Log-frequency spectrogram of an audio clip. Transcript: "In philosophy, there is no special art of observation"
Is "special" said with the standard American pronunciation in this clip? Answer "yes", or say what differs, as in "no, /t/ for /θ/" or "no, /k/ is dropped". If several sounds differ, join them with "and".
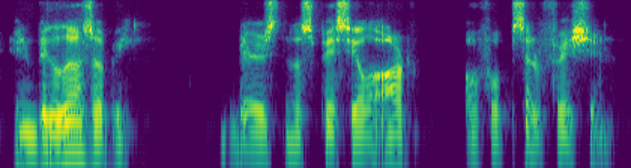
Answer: yes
